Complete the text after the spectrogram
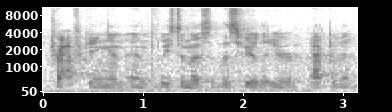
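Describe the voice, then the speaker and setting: A man interviewing in a conversational, measured and attentive way. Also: fairly low pitch, monotone. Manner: measured, attentive, restates the guest's points. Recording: distant mic, echoey reverberant room, background noise.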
